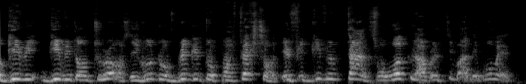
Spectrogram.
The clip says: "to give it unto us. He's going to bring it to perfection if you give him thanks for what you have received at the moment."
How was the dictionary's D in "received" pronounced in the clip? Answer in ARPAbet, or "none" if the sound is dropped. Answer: none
